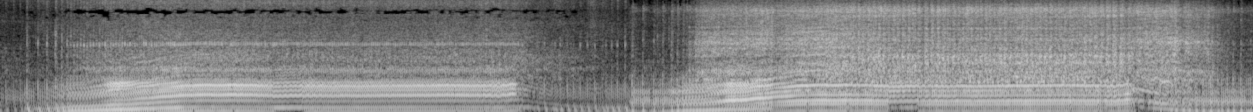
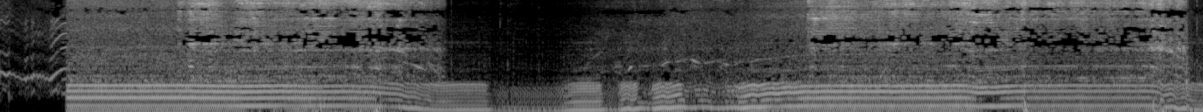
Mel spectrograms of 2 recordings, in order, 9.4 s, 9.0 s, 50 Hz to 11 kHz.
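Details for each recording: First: Echo PAS-2620 two-stroke multi-tool with pole saw attachment and freshly tightened sharpened chain, cutting branches: revs cleanly, holds a steady high buzz, barely bogging, keeps speed; normal running under load. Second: Echo PAS-2620 multi-tool with pole saw attachment: high two-stroke buzz drops sharply twice as the blade pinches in the cut, then recovers; engine bogging under cutting load.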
